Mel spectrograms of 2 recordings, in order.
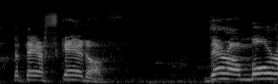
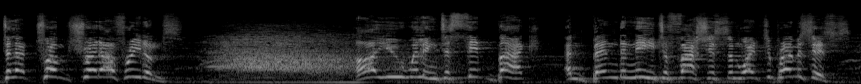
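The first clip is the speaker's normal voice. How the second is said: rally shout; 5 semitones higher than usual. Real, not acted. Rally speaker shouting a challenge at the crowd. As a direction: shout the question out over the crowd.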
